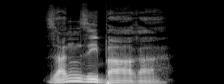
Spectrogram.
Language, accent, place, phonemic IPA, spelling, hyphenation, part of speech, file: German, Germany, Berlin, /ˈzanzibaːʁɐ/, Sansibarer, San‧si‧ba‧rer, noun, De-Sansibarer.ogg
- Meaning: Zanzibari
